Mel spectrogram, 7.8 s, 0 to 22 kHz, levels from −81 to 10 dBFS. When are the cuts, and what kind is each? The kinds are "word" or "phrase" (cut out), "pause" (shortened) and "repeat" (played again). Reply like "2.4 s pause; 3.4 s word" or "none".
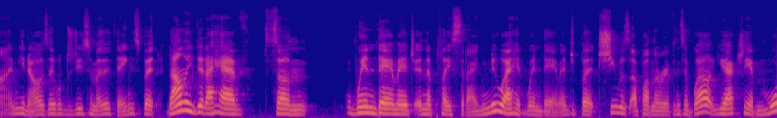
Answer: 1.6 s pause; 2.5 s pause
